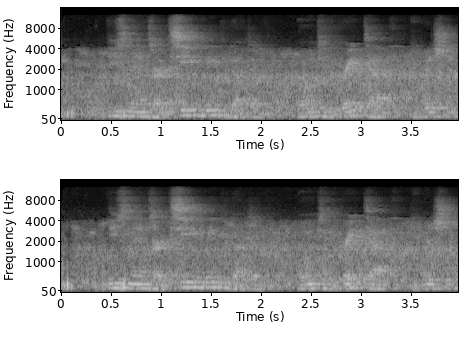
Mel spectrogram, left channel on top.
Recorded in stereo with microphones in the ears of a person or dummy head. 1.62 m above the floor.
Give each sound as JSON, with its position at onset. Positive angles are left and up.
{"t": 0.5, "sound": "a man speaking", "side_deg": 10, "distance_m": 0.8}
